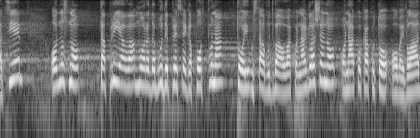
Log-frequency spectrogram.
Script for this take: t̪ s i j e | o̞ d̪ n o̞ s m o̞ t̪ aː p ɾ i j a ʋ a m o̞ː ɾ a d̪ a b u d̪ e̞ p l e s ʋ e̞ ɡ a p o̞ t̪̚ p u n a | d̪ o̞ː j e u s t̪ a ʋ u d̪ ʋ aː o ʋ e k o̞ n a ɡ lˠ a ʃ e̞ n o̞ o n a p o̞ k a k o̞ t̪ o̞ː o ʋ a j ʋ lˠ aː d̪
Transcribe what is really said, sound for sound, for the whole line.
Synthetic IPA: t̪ s i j e | o̞ d̪ n o̞ s n o̞ t̪ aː p ɾ i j a ʋ a m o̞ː ɾ a d̪ a b u d̪ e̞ p ɾ e s ʋ e̞ ɡ a p o̞ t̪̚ p u n a | t̪ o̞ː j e u s t̪ a ʋ u d̪ ʋ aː o ʋ a k o̞ n a ɡ lˠ a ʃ e̞ n o̞ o n a k o̞ k a k o̞ t̪ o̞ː o ʋ a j ʋ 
